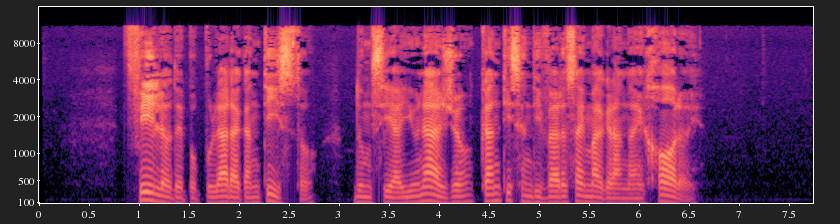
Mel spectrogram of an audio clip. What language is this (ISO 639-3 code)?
epo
